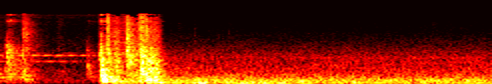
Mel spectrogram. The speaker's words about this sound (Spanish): Cierra la puerta.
